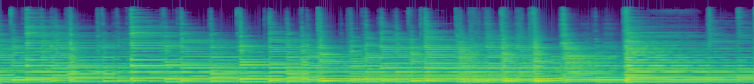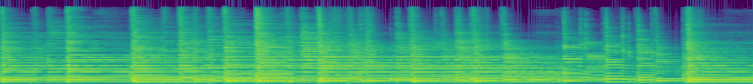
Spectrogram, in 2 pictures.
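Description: Background music: acoustic guitar playing plucked notes and chords at a steady pace, with a louder strummed chord near the end.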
